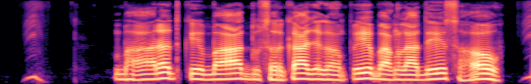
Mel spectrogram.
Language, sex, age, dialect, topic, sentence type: Bhojpuri, male, 25-30, Western, agriculture, statement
